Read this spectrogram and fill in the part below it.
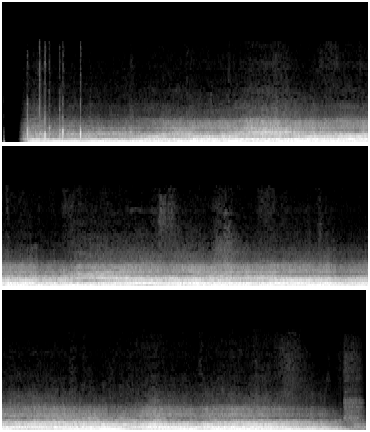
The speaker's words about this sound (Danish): det er altså stadig den sang, som tyskerne synger, når deres landshold spiller fodbold, som man kan høre her. Eller i hvert fald et vers af sangen.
